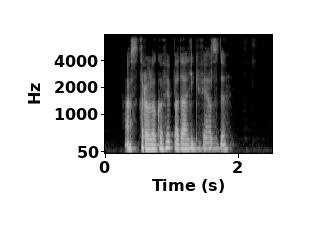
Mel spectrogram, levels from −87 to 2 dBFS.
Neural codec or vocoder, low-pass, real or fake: vocoder, 22.05 kHz, 80 mel bands, WaveNeXt; 7.2 kHz; fake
